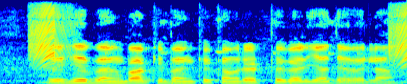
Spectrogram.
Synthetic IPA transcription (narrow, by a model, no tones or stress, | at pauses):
ed͡ʒebɛ̃ːŋk̚baːkibɛ̃ːŋkːekɐmɾeʈ̚pekəɾjad̪eʋela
